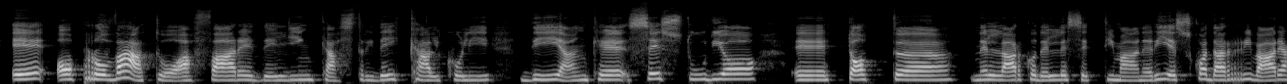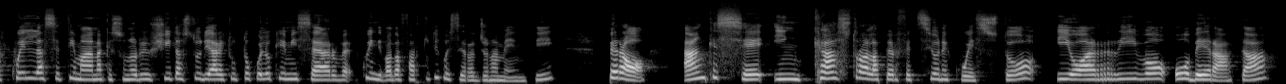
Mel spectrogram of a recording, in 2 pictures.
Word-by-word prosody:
E 250 +3 +4
ho 230 +2 +5
provato 225 - +5
a 190 +2 +4
fare 200 0 +2
degli 190 +1 -4
incastri, 205 -1 -5
dei 215 +3 -2
calcoli 195 +1 -3 0.2
di 215 +3 -2
anche 210 +4 0
se 255 +5 +1
studio, 245 0 0 0.3
ehm, 210 0 +1 0.2
tot 220 0 +2
nell'arco 210 0 +1
delle 205 +2 -2
settimane, 200 -3 -4
riesco 220 +1 -2
ad 225 -3 +2
arrivare 205 -2 +2
a 220 - -1
quella 280 -1 -3
settimana 245 -4 -2
che 230 - -11
sono 225 +1 -5
riuscita 240 +3 -5
a - - -5
studiare 235 -2 -1
tutto 250 +2 -10
quello 250 0 -4
che 260 0 -8
mi 245 0 -3
serve. 210 -3 -1
Quindi 260 -7 -4
vado 210 +1 -2
a - - -1
far 220 0 -7
tutti 255 +6 -10
questi 230 -7 -8
ragionamenti, 190 - -8 0.5
però 300 -3 +6 0.3
anche 280 +9 +4
se 230 -5 0
incastro 245 +5 +1
alla 230 -4 +4
perfezione 225 +1 -5
questo, 210 +7 -5
io 245 -2 +1
arrivo 245 +3 +1
oberata 220 -1 +2
220 Hz, 120 wpm, -22 LUFS, 205-245 Hz, 0.5 s, però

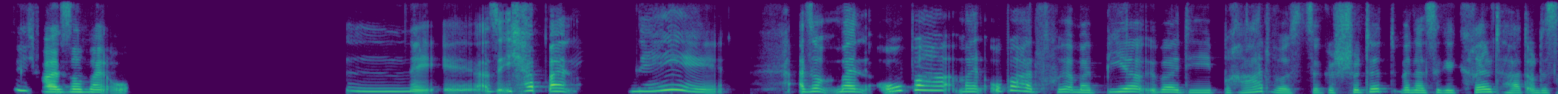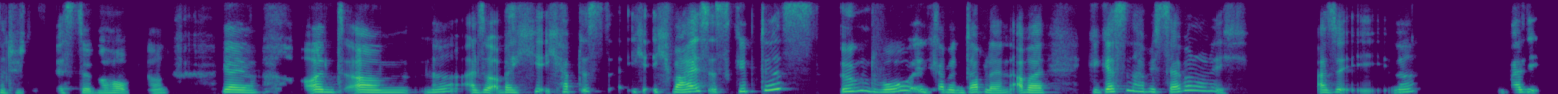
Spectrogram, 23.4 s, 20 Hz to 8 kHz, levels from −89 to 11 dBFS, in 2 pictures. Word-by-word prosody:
Ich 350 -5 -1
weiß 220 0 +6
noch, 225 -1 +4
mein 210 -1 0
O - - -7 1.6
Ne, 265 +5 -3 0.3
also, 370 +1 -2
ich 290 -2 -2
habe 335 0 +4
mein 275 -1 +6 0.4
ne, 280 - 0 0.5
also, 250 +2 0
mein 245 -1 +3
Opa 360 +6 +3
mein 245 -1 -2
Opa 350 -2 0
hat 255 -4 0
früher 220 -4 -4
immer 190 -2 -2
Bier 230 +5 -1
über 205 -1 -1
die 185 -1 -7
Bratwürste 180 - -4
geschüttet, 200 +8 -2
wenn 195 0 -2
er 185 - 0
sie 190 - +1
gegrillt 200 +5 -1
hat 165 +1 -4
und 165 - -5
das 170 - +2
ist - - +6
natürlich 150 -2 -9
das - - -38
Beste 165 0 +2
überhaupt, 155 -1 -2
ne? 145 +4 -6 0.4
Ja, 215 - +6
ja 195 -2 +1 0.4
und, 210 -1 +4
ähm, 195 -1 +4
ne, 220 +7 -4
also, 195 0 +1
aber 200 - +1
hier 195 +1 -4
ich - - -8
habe 230 0 -2
das 270 - +2 0.2
ich 225 - -10
ich 210 +1 -5
weiß, 240 +7 +6
es 210 0 +2
gibt 265 +6 -4
es 470 +3 +4
irgendwo, 260 -1 +1
ich 215 -2 -3
glaube 210 -1 0
in 180 - -6
Dublin, 195 -2 +1
aber 190 -1 +4 0.3
gegessen 235 - +4
habe 255 -3 -3
ich's 220 -1 +1
selber 220 +12 +2
noch 340 -3 -3
nicht. 305 - -11 0.5
Also, - - 0
i - - -5
i - - -14
ne, 225 +5 -2 0.7
weil 210 0 +1
die - - -4
220 Hz, 185 wpm, -21 LUFS, 195-265 Hz, 1.6 s, weiß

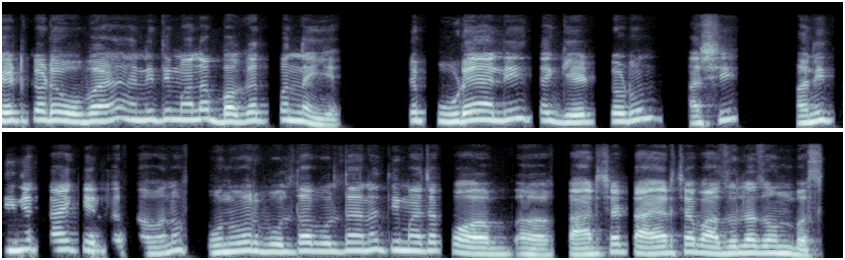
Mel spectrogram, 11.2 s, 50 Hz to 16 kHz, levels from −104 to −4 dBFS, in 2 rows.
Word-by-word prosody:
गेटकडे 205 +2 +2
उभा 185 +2 +2
आहे 235 +5 -2
आणि 220 0 +1
ती - - -1
मला 230 +1 +1
बघत 185 +3 +2
पण 220 - -1
नाहीये. 130 - 0 0.5
ते 205 - -1
पुढे 195 0 +2
आली 220 +4 +1
त्या 205 - -2
गेटकडून 190 +7 0 0.3
अशी 210 +10 -3 0.5
आणि 180 +6 +4
तिने 210 +2 +1
काय 225 +1 +1
केलं 210 -3 -2
असावं 140 +3 -6
ना, 210 - -1
फोनवर 190 +2 -1
बोलता-बोलता 190 +2 0
ना 215 - 0
ती 220 - 0
माझ्या 205 -1 +1
कॉ 145 -5 +4
ब 130 0 -5 0.4
कारच्या 130 +7 +1
टायरच्या 150 +4 +3
बाजूला 150 +2 +2
जाऊन 155 -1 +2
बसली. 115 -1 -2
190 Hz, 175 wpm, -20 LUFS, 155-210 Hz, 0.5 s, आणि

